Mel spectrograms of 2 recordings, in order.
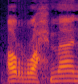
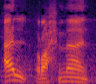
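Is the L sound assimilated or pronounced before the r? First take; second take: assimilated; pronounced. First: The L merges into a doubled r sound. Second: The L sound is clearly pronounced before r. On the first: The speaker calls it right. "the first one is the most correct one" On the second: The speaker calls it wrong. "this is not correct"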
